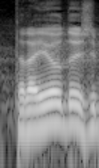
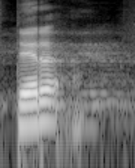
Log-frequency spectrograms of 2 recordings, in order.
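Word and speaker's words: त्रयोदशी: North Indian people must connect, don't go on clipping away one syllable and come, Dhanavantari becomes Dhan, Trayodashi becomes Tera. Don't keep clipping it away.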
